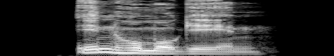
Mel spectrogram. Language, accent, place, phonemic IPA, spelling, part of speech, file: German, Germany, Berlin, /ˈɪnhomoˌɡeːn/, inhomogen, adjective, De-inhomogen.ogg
- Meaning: inhomogenous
